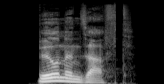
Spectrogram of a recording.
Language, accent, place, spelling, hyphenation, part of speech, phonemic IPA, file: German, Germany, Berlin, Birnensaft, Bir‧nen‧saft, noun, /ˈbɪʁnənˌzaft/, De-Birnensaft.ogg
- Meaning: pear juice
